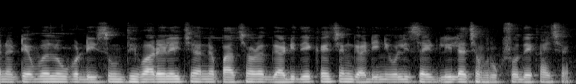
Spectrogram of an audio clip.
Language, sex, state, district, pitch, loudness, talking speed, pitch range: Gujarati, male, Gujarat, Valsad, 120 Hz, -17 LUFS, 210 wpm, 115-125 Hz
